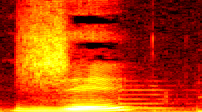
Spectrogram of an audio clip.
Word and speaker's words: J'ai: Si se fijan ahí, yo estoy pronunciando E, una E abierta. Esto significa yo tengo. Si pronuncian je, es yo, ¿ok? J'ai, tu as, a, il, elle, a, il, elle, a, nous avons, vous avez, ils, elles ont, ils, elles ont.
